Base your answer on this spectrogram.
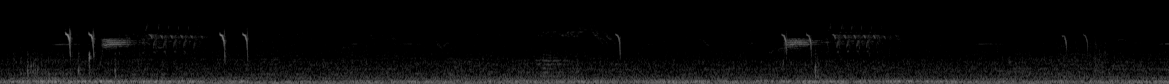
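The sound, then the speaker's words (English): Young birds give short, high chirping calls in scattered bursts, some sharp and descending, over a steady low rumble of background noise. No one speaks. “Start recording the juvenile birds.”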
